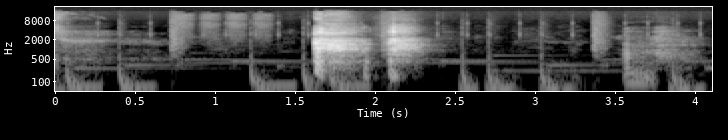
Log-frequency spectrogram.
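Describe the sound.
Coughing and throat clearing: two louder, harsh coughs stand out among several softer throaty bursts spread across the moment.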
